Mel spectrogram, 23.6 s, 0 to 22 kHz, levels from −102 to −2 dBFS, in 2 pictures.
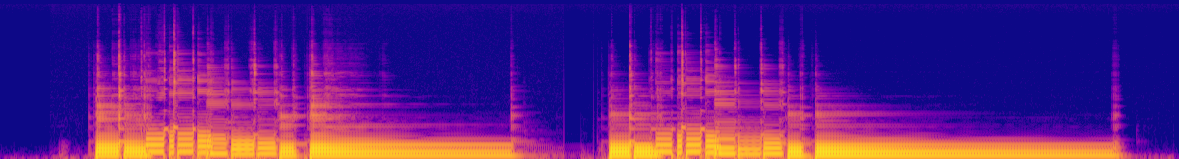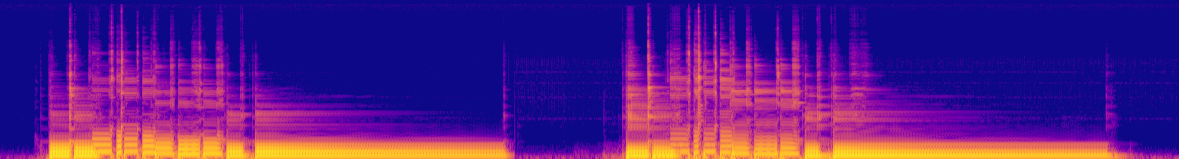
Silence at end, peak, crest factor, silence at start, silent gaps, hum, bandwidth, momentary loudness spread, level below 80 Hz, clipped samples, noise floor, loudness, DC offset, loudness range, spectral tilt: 0.6 s; 0 dBFS; 14 dB; 0.95 s; none; none; 6.6 kHz; 9 LU; -18 dBFS; under 0.1%; -69 dBFS; -16 LUFS; under 0.1%; 5 LU; -9.5 dB/octave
